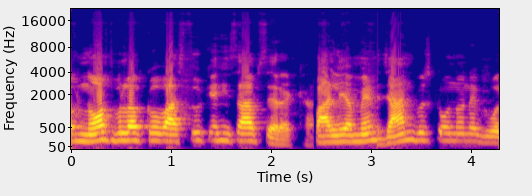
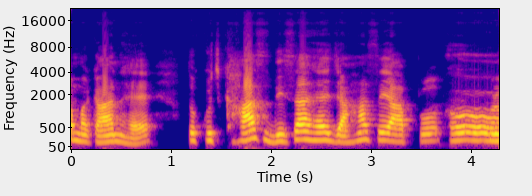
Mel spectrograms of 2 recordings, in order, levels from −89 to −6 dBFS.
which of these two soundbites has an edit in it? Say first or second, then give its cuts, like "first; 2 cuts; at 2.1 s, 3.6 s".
first; 2 cuts; at 2.3 s, 3.1 s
